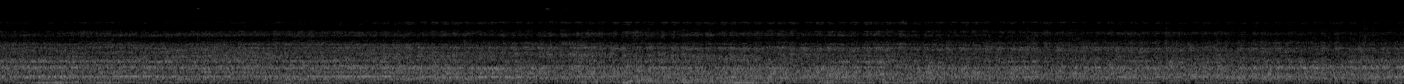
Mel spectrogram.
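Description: LGB garden-scale model steam locomotive pulling passenger cars along the track, a steady whirring of its electric motor and rumble of wheels on the rails.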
